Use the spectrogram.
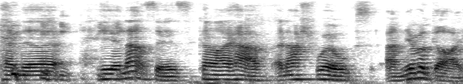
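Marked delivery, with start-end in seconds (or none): none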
